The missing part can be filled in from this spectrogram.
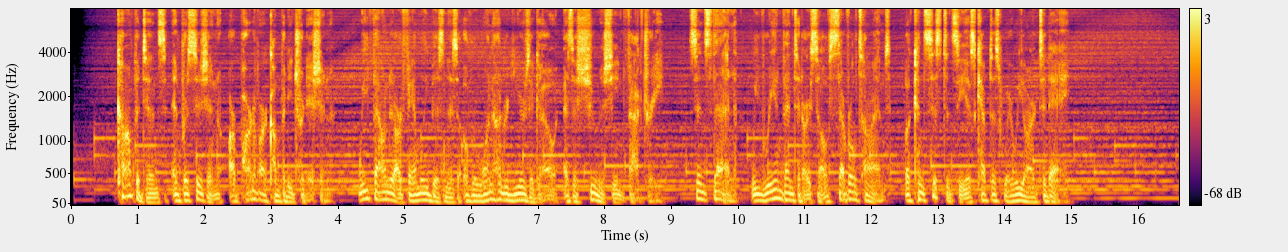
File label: Corporate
